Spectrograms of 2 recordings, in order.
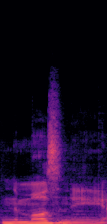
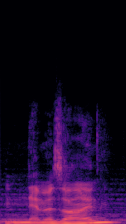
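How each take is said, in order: First: The name ends with an 'oo-nee' sound. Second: The name ends with an 'een' sound. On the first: This is how the game character said it. "So I'm like, Namazuni" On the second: This is how the speaker always heard it. "I've just always heard that as like Nemazine"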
